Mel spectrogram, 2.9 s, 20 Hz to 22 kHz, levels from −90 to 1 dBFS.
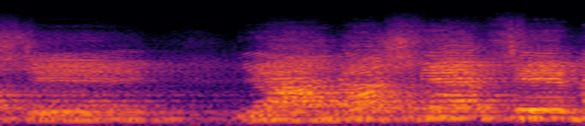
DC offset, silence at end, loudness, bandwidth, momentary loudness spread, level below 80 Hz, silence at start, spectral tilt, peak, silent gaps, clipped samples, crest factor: under 0.1%; 0 s; -22 LUFS; 13.5 kHz; 14 LU; -68 dBFS; 0 s; -4 dB/octave; -6 dBFS; none; under 0.1%; 16 dB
